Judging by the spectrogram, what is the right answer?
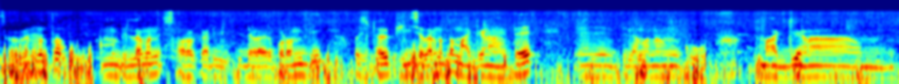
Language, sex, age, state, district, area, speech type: Odia, male, 18-30, Odisha, Jagatsinghpur, rural, spontaneous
